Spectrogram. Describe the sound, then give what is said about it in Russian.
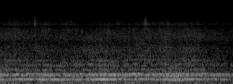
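A bee swarm buzzes in a steady, faint, low drone that holds without pause from start to finish. “В жопу укусил меня пчелиный рой. Ой!”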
